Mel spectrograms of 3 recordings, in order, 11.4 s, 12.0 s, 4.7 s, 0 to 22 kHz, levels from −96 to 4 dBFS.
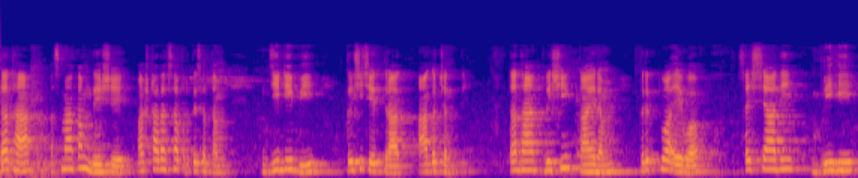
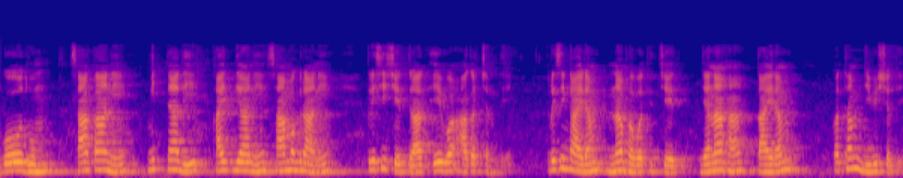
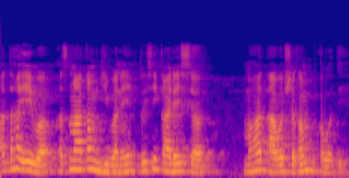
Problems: none marked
